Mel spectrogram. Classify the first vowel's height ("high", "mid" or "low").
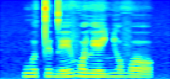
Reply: high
